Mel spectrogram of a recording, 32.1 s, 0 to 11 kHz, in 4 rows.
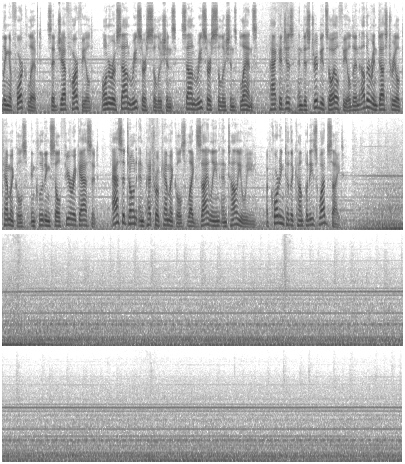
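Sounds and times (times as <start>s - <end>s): helicopter rumble and whine: 0.0s - 32.0s.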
